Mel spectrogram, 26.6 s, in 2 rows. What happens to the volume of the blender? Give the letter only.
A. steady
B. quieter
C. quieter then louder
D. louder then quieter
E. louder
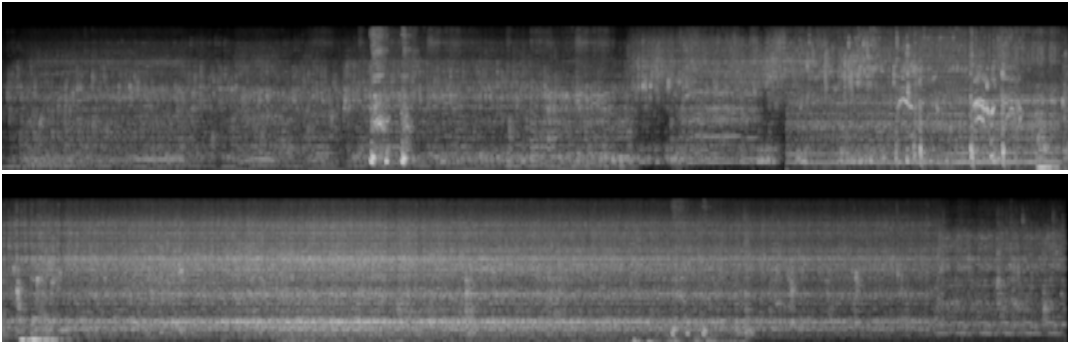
D.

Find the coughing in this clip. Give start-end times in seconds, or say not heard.
4.6-5.2, 11.2-12.8, 21.7-22.4.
